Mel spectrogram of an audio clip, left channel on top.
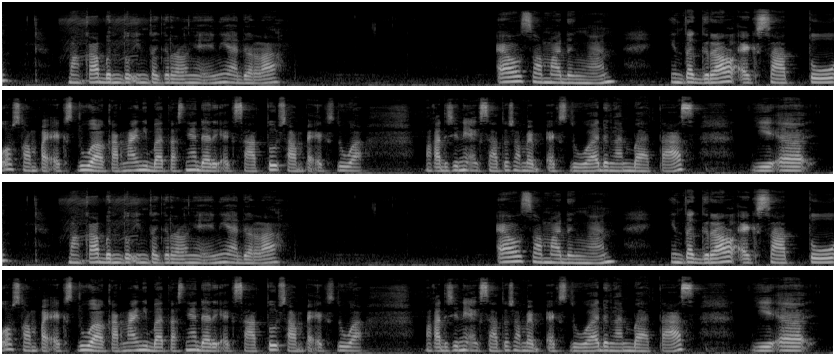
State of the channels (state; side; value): identical; both; correlation 1.00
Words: Maka bentuk integralnya ini adalah L sama dengan integral X1 sampai X2 karena ini batasnya dari X1 sampai X2. Maka di sini X1 sampai X2 dengan batas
